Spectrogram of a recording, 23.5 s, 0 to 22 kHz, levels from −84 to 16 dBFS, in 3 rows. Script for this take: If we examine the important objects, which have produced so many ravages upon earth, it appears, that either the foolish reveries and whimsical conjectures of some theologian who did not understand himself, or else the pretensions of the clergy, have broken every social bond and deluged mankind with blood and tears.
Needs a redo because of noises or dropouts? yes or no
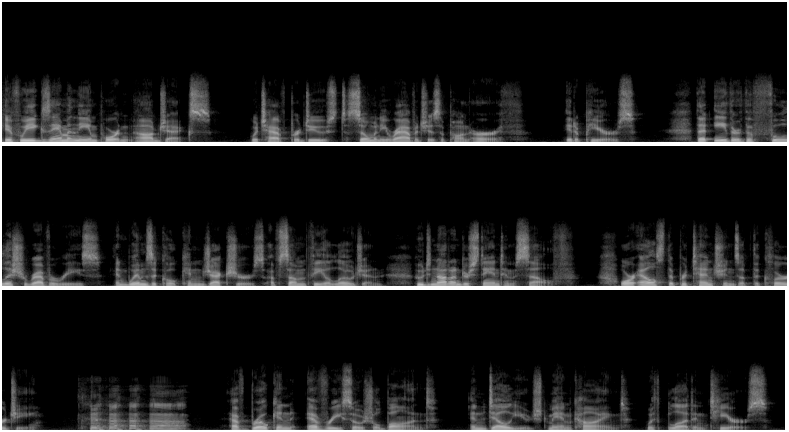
yes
